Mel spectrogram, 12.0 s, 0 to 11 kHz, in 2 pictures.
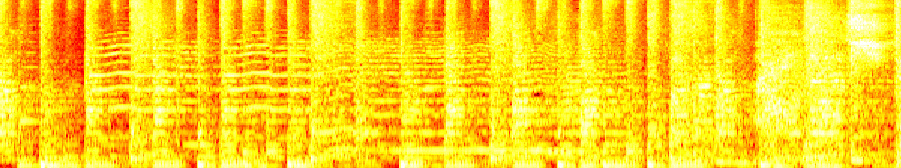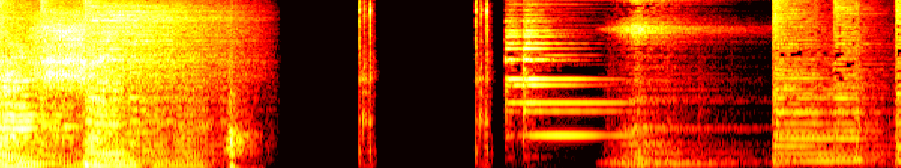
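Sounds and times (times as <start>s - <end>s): bell ding: 9.4s - 11.2s.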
